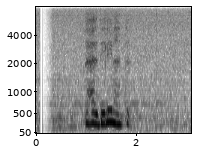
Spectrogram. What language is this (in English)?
Sinhala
